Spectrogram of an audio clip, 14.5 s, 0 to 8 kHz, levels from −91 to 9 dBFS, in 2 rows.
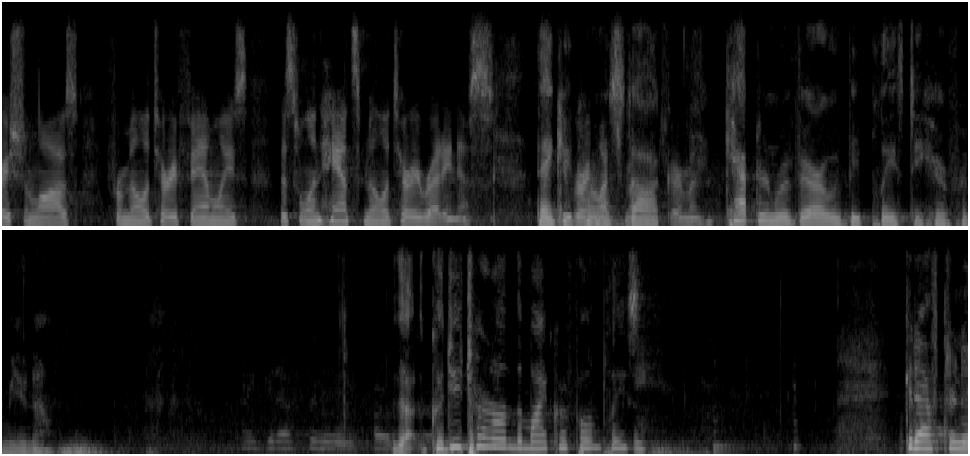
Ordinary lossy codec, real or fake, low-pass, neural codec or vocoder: Opus, 32 kbps; real; 7.2 kHz; none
